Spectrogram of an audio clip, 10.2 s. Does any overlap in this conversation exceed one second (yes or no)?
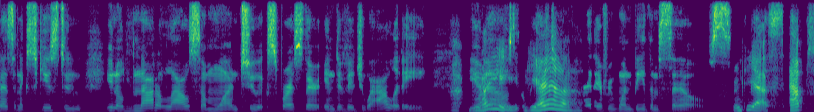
yes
